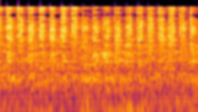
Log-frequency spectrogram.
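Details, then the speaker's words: Idling motorcycle engine: fast busy metallic rattle from the top, steady throughout; cam chain tensioner rattle because, with a blocked oil line, oil is not reaching the head. "तो जब भी ऐसी कुछ आवाज़ आए तो आपका ध्यान ज़रूर आपके ऑयल पे जाना चाहिए कि आपने ऑयल कब डाला था और कितना टाइम हो गया आपको ऑयल डाले हुए।"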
